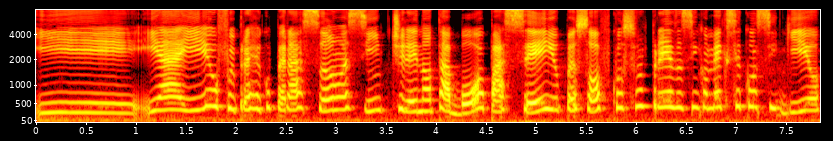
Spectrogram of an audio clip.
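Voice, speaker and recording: A raised, projected voice with a bright, sharp tone and lively intonation goes at a fairly slow pace with hardly any pauses. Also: woman, extremely high pitch for a woman. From southern Brazil (Rio Grande do Sul). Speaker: lawyer. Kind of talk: podcast interview.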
